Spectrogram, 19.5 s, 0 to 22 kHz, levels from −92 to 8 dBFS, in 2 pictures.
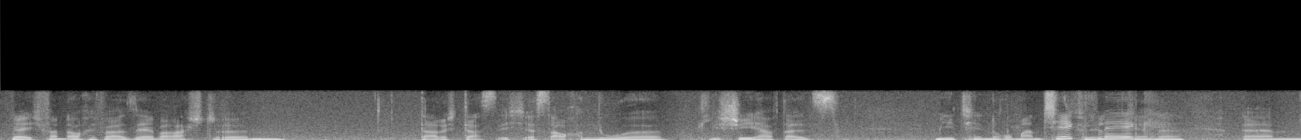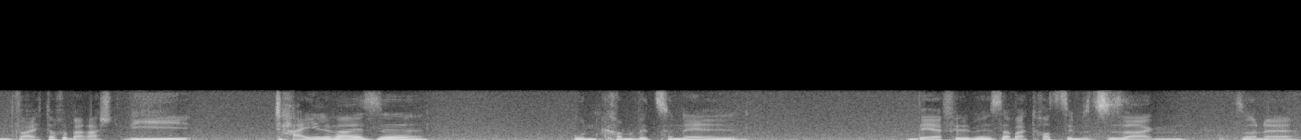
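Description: Gain pumping runs throughout: the gain swings roughly 10 dB, likely from excessive input gain driving a fast limiter.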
